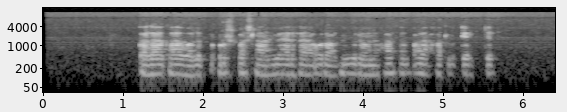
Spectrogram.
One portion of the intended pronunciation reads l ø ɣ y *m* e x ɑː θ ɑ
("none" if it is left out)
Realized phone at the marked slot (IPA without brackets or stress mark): n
